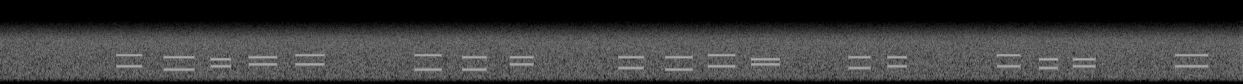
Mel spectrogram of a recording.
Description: DTMF, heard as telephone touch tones, dialled by hand, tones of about 250 ms, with radio hiss and a squelch burst at the end. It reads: 9270# 320 529* 58 947 9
